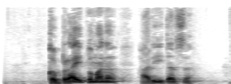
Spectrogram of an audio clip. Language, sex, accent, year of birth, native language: Uzbek, male, Jizzax, 1999, Uzbek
